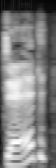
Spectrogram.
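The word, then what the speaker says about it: Dehd: stage at 2 30 called dead but it's d-e-h-d I didn't know how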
